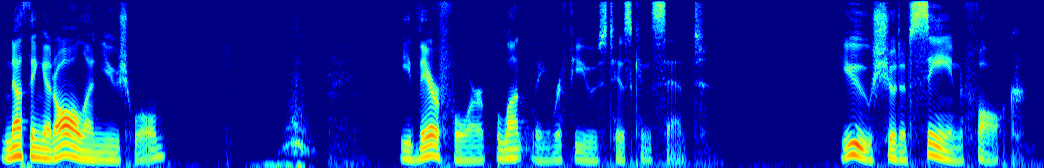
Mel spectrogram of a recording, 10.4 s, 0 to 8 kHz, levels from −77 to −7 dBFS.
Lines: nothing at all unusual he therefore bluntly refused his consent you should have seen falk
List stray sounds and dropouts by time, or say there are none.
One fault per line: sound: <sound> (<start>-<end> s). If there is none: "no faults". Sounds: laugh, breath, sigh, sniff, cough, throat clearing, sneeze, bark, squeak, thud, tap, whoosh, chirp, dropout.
sound: whoosh (2.4-3.2 s)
